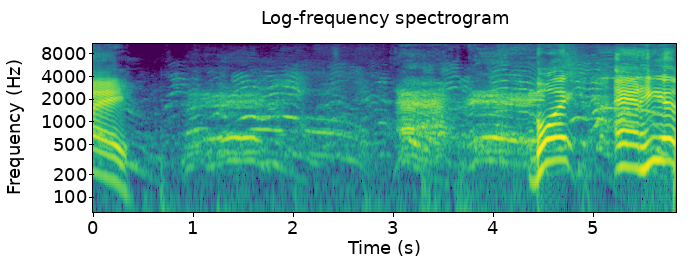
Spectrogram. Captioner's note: wrestlers groaning and grunting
